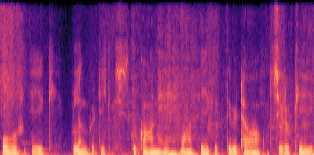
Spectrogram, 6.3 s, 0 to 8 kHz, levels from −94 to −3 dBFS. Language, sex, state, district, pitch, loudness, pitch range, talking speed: Hindi, male, Madhya Pradesh, Dhar, 100 Hz, -18 LUFS, 95-105 Hz, 115 wpm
